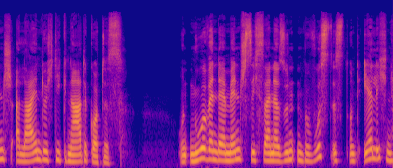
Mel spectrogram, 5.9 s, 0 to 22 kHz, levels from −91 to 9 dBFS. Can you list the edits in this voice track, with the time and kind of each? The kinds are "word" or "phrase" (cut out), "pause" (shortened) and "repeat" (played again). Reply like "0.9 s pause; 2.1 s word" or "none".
none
